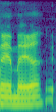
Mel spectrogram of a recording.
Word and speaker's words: Kamehameha: The Kamehameha.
